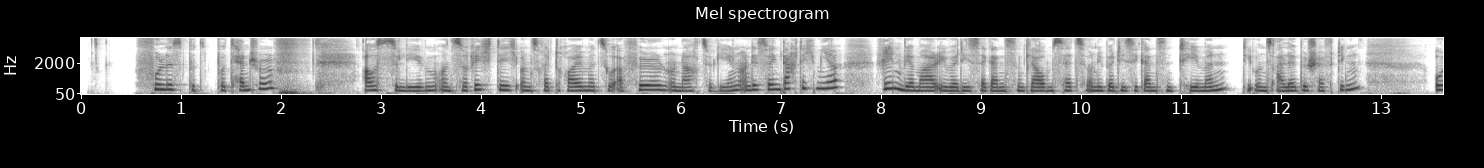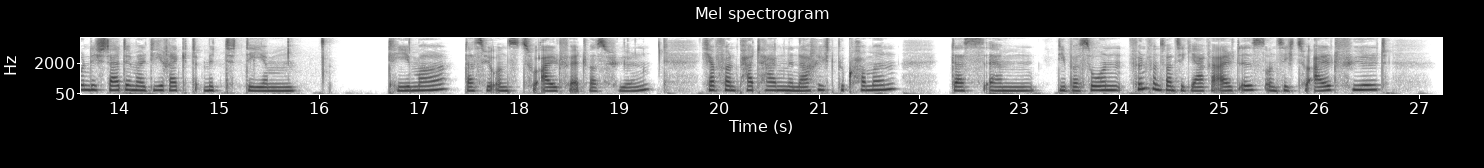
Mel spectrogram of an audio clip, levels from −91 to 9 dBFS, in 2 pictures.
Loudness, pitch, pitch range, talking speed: -19 LUFS, 215 Hz, 200-240 Hz, 155 wpm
